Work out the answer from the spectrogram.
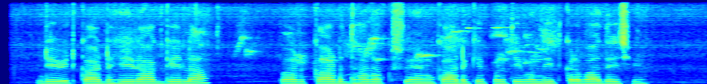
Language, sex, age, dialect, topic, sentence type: Maithili, male, 36-40, Eastern / Thethi, banking, statement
